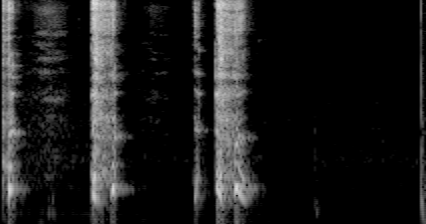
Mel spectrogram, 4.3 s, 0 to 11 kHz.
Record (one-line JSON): {"three_cough_length": "4.3 s", "three_cough_amplitude": 32768, "three_cough_signal_mean_std_ratio": 0.28, "survey_phase": "beta (2021-08-13 to 2022-03-07)", "age": "18-44", "gender": "Female", "wearing_mask": "No", "symptom_none": true, "smoker_status": "Never smoked", "respiratory_condition_asthma": false, "respiratory_condition_other": false, "recruitment_source": "REACT", "submission_delay": "3 days", "covid_test_result": "Negative", "covid_test_method": "RT-qPCR", "influenza_a_test_result": "Negative", "influenza_b_test_result": "Negative"}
